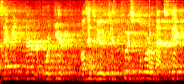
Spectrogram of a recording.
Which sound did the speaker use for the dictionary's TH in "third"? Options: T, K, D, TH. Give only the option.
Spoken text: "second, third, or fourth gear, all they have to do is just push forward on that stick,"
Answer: TH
